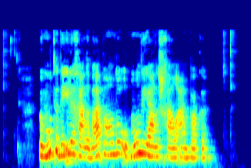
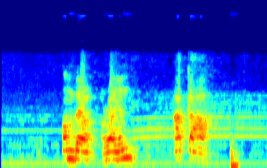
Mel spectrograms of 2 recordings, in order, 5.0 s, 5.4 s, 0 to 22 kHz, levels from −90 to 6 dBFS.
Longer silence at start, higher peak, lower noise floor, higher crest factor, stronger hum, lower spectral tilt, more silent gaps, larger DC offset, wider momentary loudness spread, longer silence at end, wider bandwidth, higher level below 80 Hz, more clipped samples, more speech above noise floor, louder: first, 0.8 s vs 0.4 s; about the same, -2 dBFS vs 0 dBFS; first, -52 dBFS vs -38 dBFS; about the same, 16 dB vs 14 dB; neither; second, -6 dB/octave vs -8 dB/octave; neither; neither; second, 9 LU vs 21 LU; first, 0.8 s vs 0 s; first, 11.5 kHz vs 6.8 kHz; second, -60 dBFS vs -30 dBFS; neither; first, 36 dB vs 26 dB; second, -17 LUFS vs -14 LUFS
